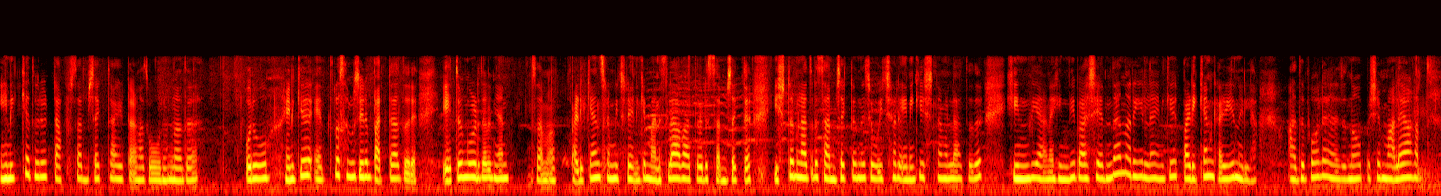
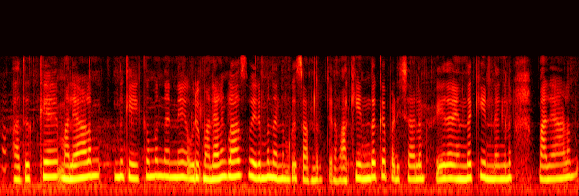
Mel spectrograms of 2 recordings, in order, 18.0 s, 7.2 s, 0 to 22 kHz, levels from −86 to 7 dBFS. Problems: background sounds at intervals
